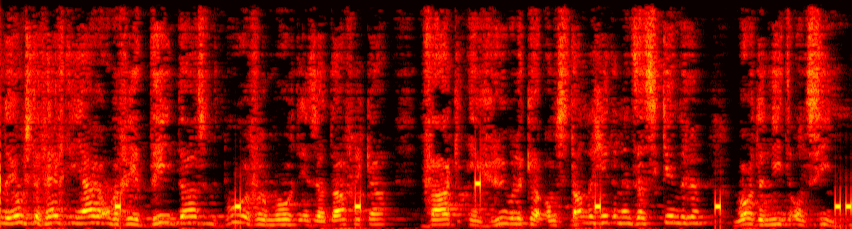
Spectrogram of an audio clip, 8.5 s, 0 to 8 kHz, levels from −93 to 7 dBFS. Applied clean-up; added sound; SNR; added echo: classical method WPE with log-MMSE.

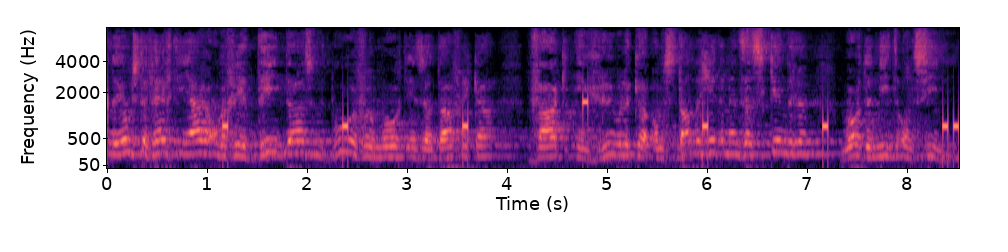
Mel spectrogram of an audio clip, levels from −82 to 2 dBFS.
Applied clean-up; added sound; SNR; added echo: none; Stream; 4 dB; reverberation time 2.1 s.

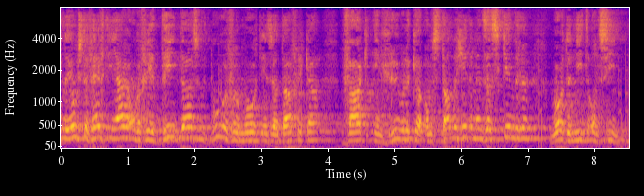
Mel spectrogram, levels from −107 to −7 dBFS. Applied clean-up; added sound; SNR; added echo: neural separator model SepFormer DNS4.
